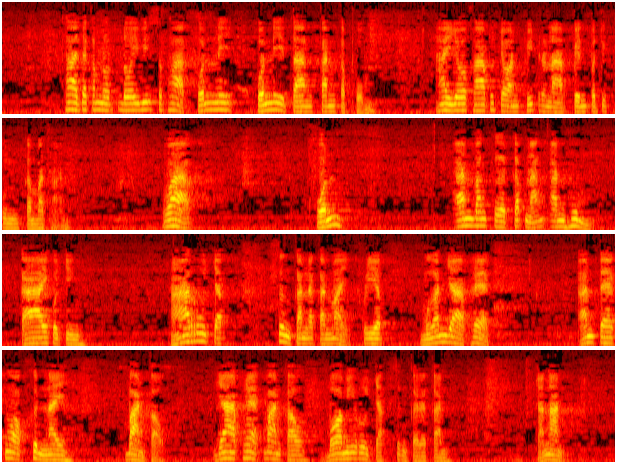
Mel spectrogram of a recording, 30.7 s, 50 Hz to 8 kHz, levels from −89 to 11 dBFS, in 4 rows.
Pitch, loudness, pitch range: 140 Hz, -22 LUFS, 125-165 Hz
